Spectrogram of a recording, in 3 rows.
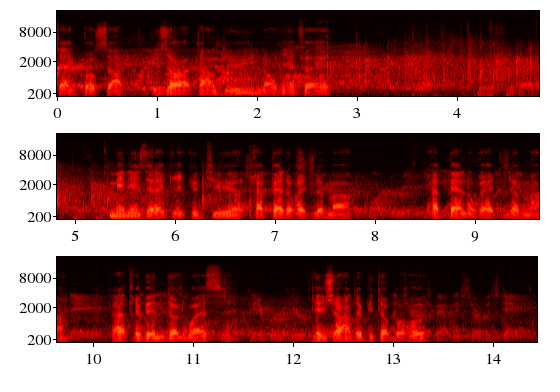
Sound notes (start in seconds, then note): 6.8 applause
